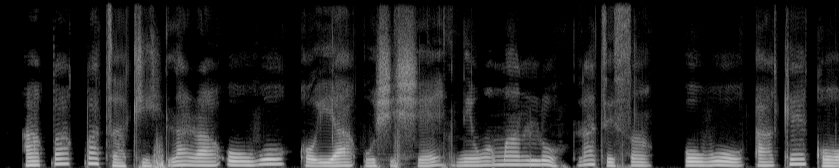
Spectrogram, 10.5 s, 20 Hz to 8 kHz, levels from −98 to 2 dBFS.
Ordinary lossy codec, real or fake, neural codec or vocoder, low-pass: none; real; none; none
